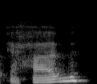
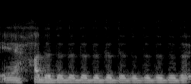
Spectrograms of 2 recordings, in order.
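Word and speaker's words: אחד: You don't say ehad. You're pronouncing it a long time. What you really need to do is the dalid without a dagesh is like the th sound, ehad, like you're saying the, and then you close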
